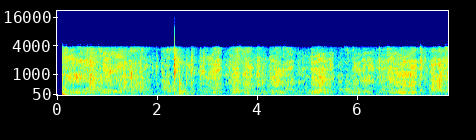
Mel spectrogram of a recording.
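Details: Five-month-old American Pit Bull Terrier puppy in attack training, giving dense, rough growling and snarling that runs almost continuously, with a sharp click partway through and a man's voice nearby.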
